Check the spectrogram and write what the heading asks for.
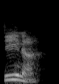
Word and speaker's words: Dina: Joining us today is our Canadian coach, Ontarian optimist, winning wellness instructor, maestro of movement, Deanna Trauntziopoulos. Did I pronounce that right? – Close. It's Dina, but good enough. – Dina.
